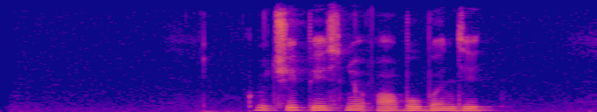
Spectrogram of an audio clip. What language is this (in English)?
Russian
